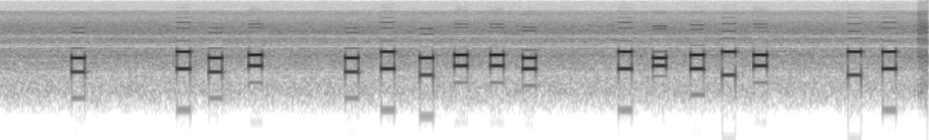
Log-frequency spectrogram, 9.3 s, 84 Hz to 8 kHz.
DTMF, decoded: 4 940 491007 9*830 39

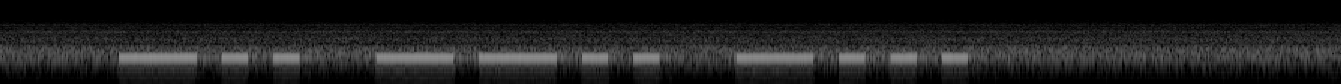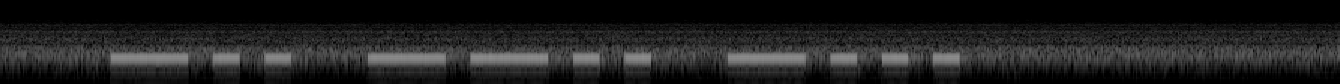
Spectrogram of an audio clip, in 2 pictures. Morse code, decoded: DZB DZB

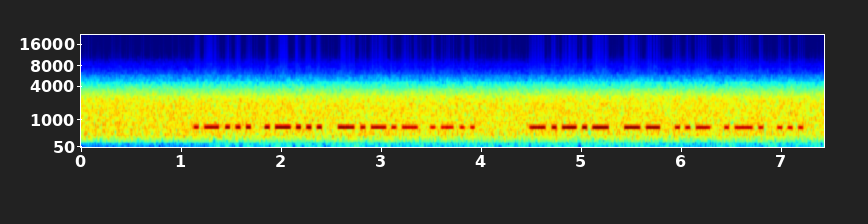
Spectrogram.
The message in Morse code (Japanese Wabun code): オオサカ サヨウナラ

